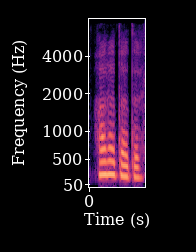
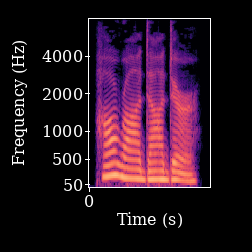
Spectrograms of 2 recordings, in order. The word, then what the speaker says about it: haradadır: Haradadır harita. Pronunciation beat. Clap with me. Rhythm makes memory sticky. Ha ra da dur. Ta ta ta ta. Haradadır.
